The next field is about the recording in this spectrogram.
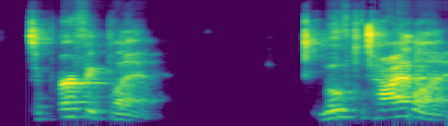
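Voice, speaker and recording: The speaker talks at a moderate pace in a Canadian East Coast accent. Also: man. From Maritime Canada, Moncton, New Brunswick. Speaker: schoolteacher and vegan livestreamer. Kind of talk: casual livestream chat reading viewer comments.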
